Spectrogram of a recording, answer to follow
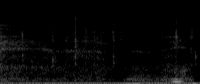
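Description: A few faint computer keyboard keystrokes, light clicks scattered across a couple of seconds.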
